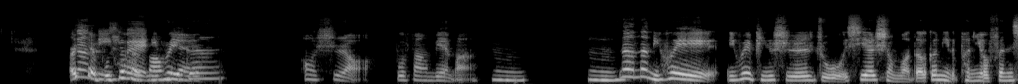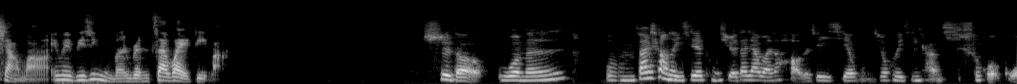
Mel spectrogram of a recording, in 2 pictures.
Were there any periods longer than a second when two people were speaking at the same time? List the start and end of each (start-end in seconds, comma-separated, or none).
0.7-2.1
